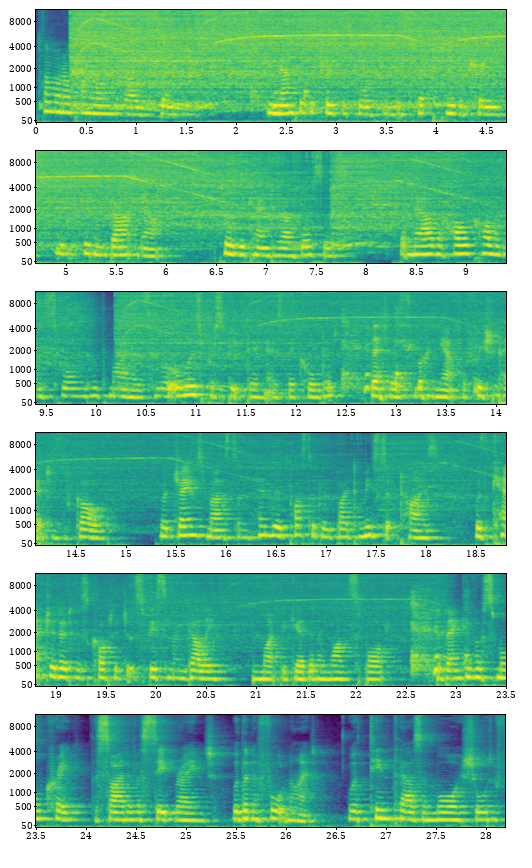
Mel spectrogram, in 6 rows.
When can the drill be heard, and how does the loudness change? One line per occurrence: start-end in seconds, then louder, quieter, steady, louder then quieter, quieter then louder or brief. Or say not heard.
0.0-23.0 quieter.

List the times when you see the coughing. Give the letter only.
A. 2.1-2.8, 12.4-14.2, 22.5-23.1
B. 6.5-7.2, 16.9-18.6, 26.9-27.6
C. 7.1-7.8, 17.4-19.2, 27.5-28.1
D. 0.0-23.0
A.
